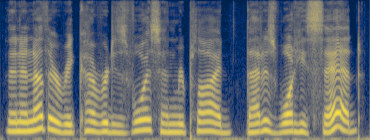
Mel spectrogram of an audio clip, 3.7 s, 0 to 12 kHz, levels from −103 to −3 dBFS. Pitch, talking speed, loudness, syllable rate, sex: 215 Hz, 195 wpm, -16 LUFS, 5.6 syllables/s, female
